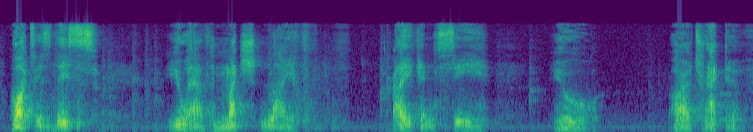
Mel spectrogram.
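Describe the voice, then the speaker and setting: Growling in a put-on character voice, a man speaks at a very deep, low pitch and a very slow pace, with long, frequent pauses. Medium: read story. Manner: slow, eerie, commanding.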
